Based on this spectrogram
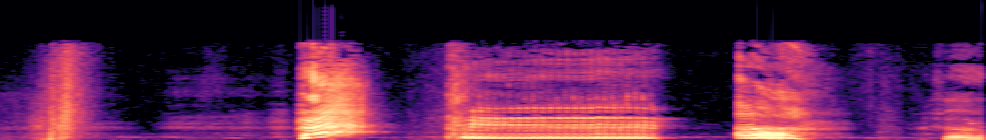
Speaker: Today I'm going to be showing you my sneeze because I have a really weird sneeze, so I'm just going to show it to you guys.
